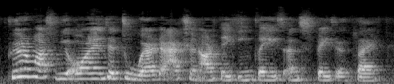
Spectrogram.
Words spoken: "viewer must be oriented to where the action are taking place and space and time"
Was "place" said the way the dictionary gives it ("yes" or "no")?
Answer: yes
